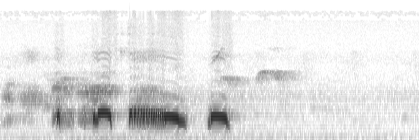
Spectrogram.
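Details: Spotted dove coo phrase meant to attract and stimulate other doves: soft lead-in notes, a short curved coo, a long buzzy drawn-out coo, a final brief coo, then quiet with a faint high chirp.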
